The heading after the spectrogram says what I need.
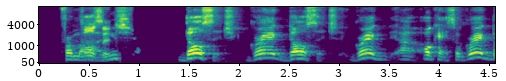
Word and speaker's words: Dulcich: backup for you, and you can help me pronounce this, Anthony, if I'm wrong. My man Greg, is it Deluch? From Dulcich, Greg Dulcich.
